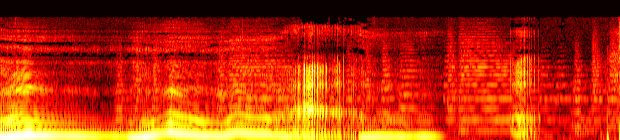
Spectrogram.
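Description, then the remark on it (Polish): A long, drawn-out voiced yawn whose low pitch swoops up and down, turns breathy and strained in the middle, then settles before a brief exhale at the end. “Ej, ziewnę.”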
